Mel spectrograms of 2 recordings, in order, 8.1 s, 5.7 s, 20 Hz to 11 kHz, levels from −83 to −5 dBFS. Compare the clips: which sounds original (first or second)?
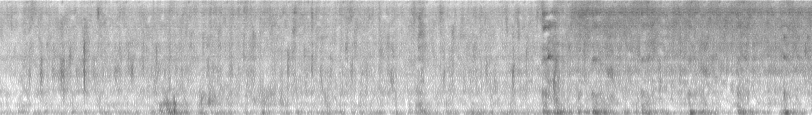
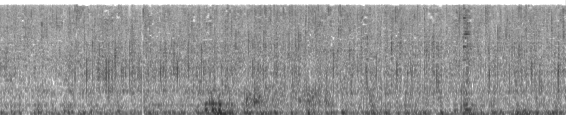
second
